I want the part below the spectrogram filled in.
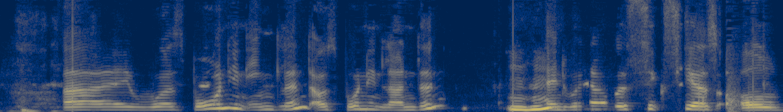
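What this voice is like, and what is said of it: Non-Norwegian accent. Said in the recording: “that's not a Norwegian accent I'm hearing.”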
